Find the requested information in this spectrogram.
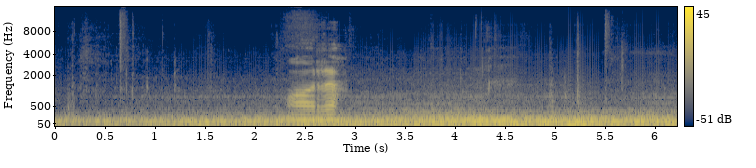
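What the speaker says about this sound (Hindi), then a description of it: "ट्रैफिक सिर्फ टूरिस्ट है और लोकल्स की कुछ गाड़ियाँ चल रही हैं" Road traffic of tourist and local cars moving through a quiet market area on a Jammu and Kashmir highway, a steady low engine rumble with a brief squeal or horn midway, while someone speaks briefly.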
